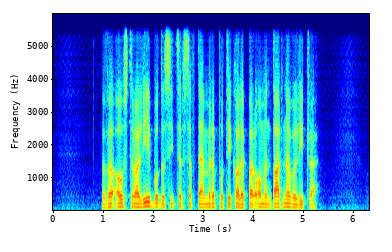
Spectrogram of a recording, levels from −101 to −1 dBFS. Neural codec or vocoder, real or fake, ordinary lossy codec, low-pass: codec, 16 kHz, 0.2 kbps, FocalCodec; fake; none; 5.4 kHz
